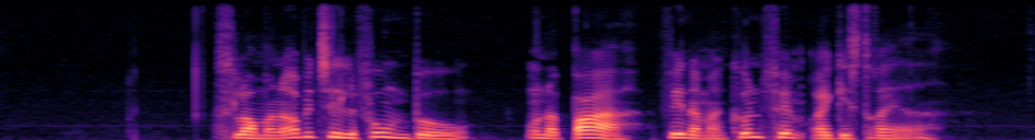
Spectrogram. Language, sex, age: Danish, female, 36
